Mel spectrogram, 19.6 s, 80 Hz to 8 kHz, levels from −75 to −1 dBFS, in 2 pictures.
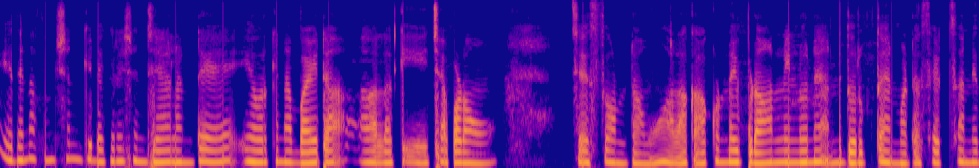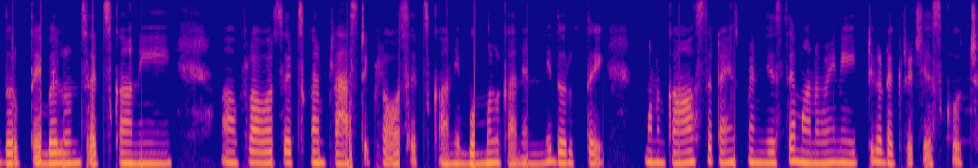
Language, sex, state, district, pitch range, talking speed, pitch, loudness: Telugu, female, Andhra Pradesh, Chittoor, 180-200 Hz, 130 wpm, 190 Hz, -24 LUFS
